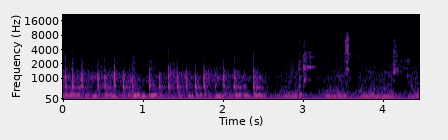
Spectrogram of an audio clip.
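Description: Near silence: room tone with faint, quick, evenly spaced ticking that fades out about two and a half seconds in, then a few scattered faint clicks.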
